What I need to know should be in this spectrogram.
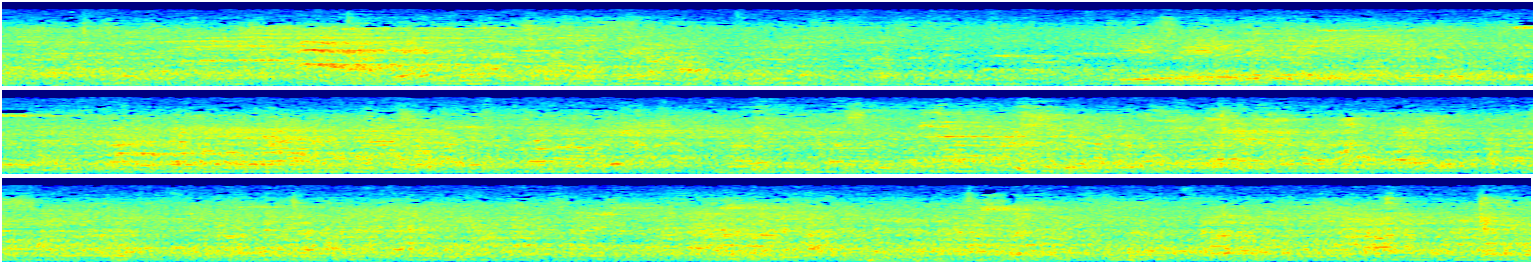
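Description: A crowd of boys and adults chatters in a large echoing hall.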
